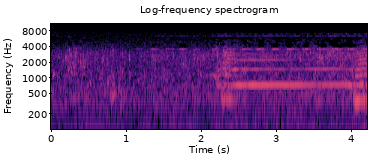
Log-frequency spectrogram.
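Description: Trickling, running water, a stream sound effect in a radio play. About halfway through, a steady held tone with overtones joins in and keeps sounding.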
